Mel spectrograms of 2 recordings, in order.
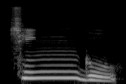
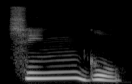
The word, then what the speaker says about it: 친구: object noun friend or in Korean it is pronounced as chingu chingu and next we have the object noun friend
